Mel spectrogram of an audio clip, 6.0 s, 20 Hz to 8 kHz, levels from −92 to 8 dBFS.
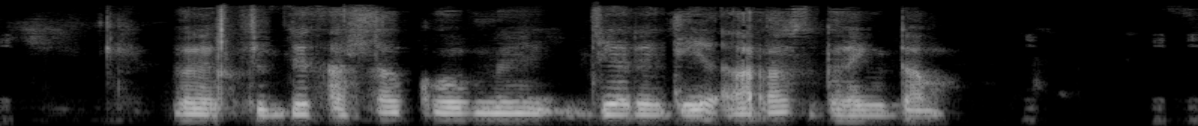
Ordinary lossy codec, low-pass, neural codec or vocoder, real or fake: AAC, 32 kbps; 7.2 kHz; codec, 24 kHz, 0.9 kbps, WavTokenizer, medium music audio release; fake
